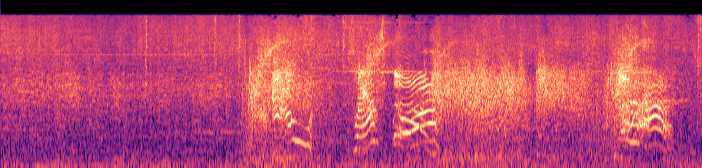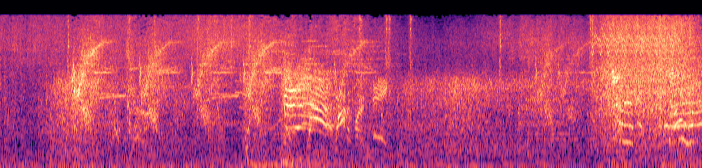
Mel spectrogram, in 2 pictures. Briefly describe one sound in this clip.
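Energy blasts whoosh and explode in bursts.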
